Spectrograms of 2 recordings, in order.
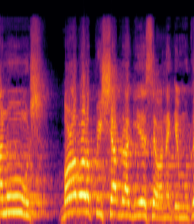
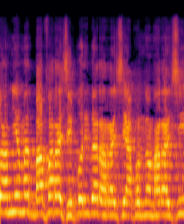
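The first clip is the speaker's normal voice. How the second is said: usual speaking voice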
